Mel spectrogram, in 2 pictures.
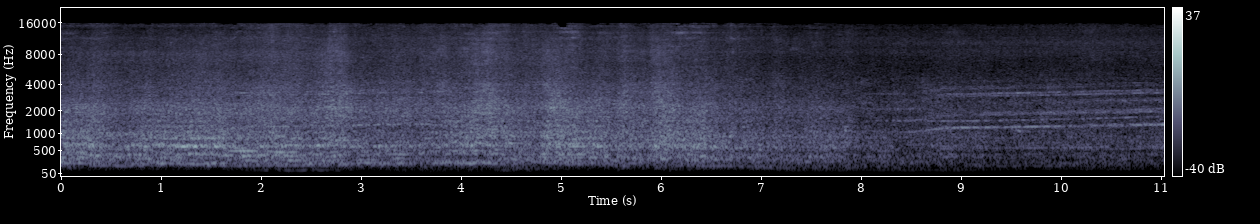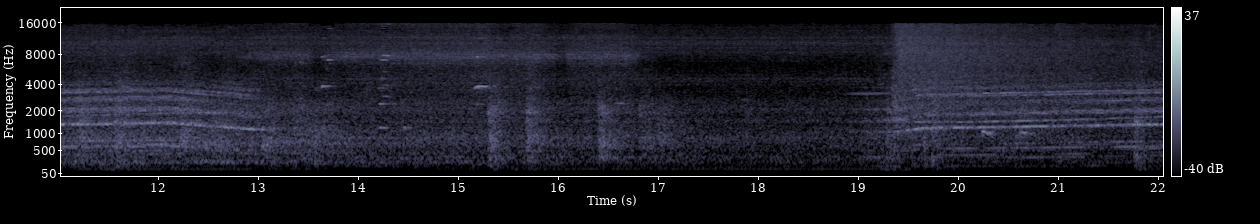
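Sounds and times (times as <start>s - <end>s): train running gear rumble: 13.0s - 17.5s.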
